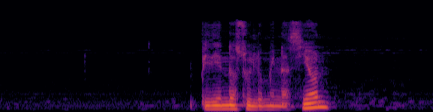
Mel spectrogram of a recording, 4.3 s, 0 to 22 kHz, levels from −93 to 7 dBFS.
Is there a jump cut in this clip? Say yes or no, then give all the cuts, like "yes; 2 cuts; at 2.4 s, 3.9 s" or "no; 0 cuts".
no; 0 cuts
